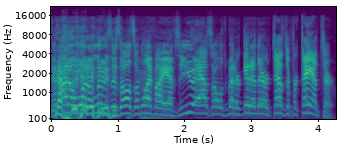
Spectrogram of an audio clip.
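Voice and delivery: loud, high ranting boss; angry boss. Pretend. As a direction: bark orders like a rich boss. Voicing the Doritos boss.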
